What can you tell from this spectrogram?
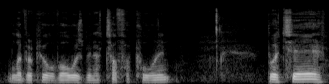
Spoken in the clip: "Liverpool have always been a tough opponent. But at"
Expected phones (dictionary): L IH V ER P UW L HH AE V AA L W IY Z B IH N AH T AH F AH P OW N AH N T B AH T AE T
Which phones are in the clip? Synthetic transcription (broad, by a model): L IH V ER P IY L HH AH V AA L W IY Z B IH N AH T AH F AH P OW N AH N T B AH T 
